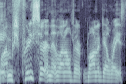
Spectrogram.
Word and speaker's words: Lana Del Rey: I think you have to say it like Lana Del Rey.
